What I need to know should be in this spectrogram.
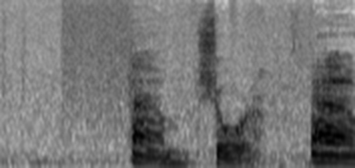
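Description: A woman speaks clearly into a microphone.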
